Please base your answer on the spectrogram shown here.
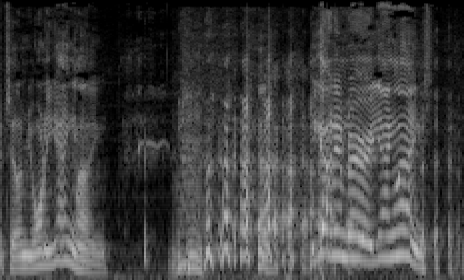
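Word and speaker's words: Yuengling: One of my favorite beers to order is a, and I'm not going to say it right now, is a Yingling. – Yingling.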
